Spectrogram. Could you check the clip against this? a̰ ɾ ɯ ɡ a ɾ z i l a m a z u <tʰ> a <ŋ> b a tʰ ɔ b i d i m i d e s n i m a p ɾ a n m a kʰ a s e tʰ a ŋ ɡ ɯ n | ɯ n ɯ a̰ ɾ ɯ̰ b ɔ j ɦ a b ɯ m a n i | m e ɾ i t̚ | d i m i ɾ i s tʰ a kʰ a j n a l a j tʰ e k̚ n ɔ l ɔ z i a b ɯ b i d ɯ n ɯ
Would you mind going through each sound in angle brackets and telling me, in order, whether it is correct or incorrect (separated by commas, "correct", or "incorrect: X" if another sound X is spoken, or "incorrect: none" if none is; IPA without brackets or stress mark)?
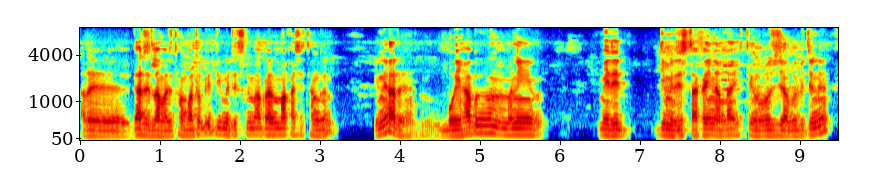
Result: correct, correct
